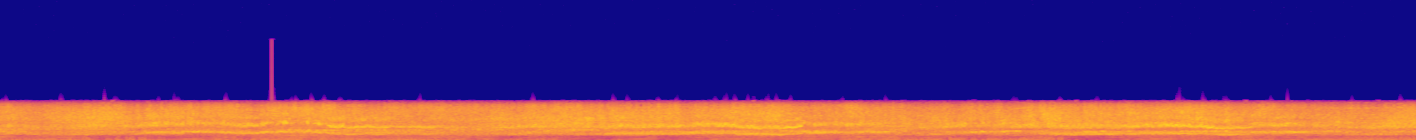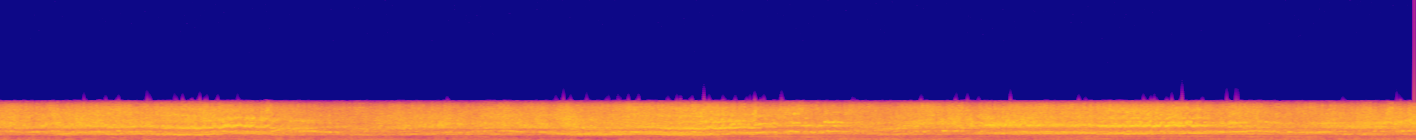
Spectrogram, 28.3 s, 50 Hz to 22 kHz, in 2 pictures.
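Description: BMW E36 325i's straight-six held at high revs that rise and fall, with the rear tyres squealing continuously as they spin and slide through drift circles. The squeal wavers up and down in pitch with the slides.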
